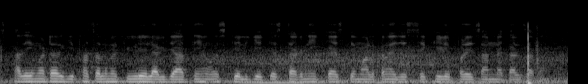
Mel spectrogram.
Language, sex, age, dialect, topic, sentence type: Hindi, male, 18-24, Awadhi Bundeli, agriculture, question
